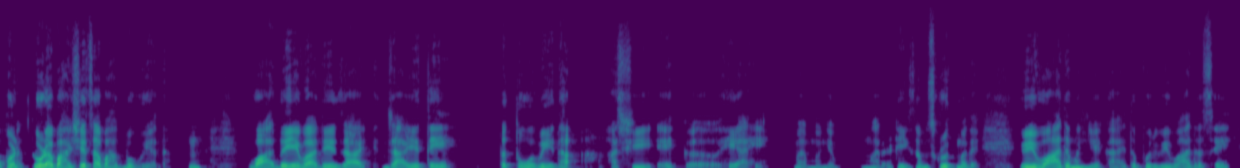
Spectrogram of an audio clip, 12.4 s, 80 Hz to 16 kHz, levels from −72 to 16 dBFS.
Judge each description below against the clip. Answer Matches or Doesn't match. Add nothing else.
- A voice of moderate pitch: Doesn't match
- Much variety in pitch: Doesn't match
